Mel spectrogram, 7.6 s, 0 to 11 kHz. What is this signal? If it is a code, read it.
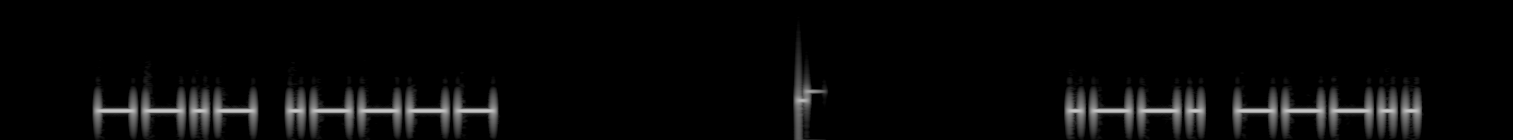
Morse code, heard as a keyed tone, about 20 wpm, 700 Hz. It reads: Q 1 P 8
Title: Single-Letter Single-Number 20wpm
